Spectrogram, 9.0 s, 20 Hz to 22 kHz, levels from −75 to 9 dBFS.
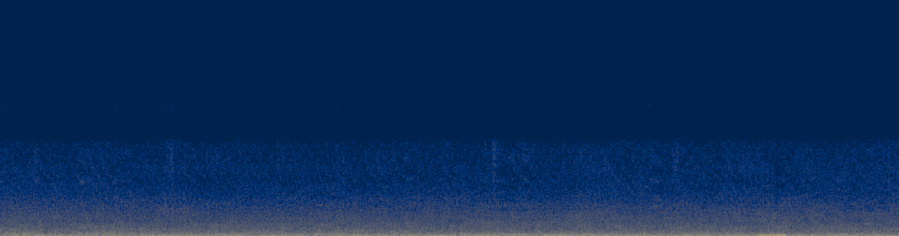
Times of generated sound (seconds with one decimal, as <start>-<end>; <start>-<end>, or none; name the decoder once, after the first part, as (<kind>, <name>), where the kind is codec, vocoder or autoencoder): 0.0-6.6 (codec, SNAC); 7.2-9.0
